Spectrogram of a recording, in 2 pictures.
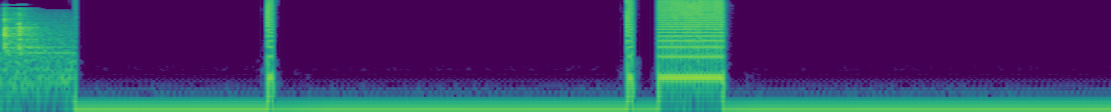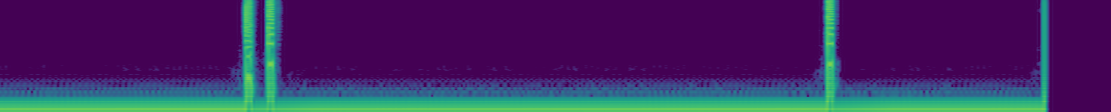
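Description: A game beeps in short, sharp blips as a ball bounces.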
